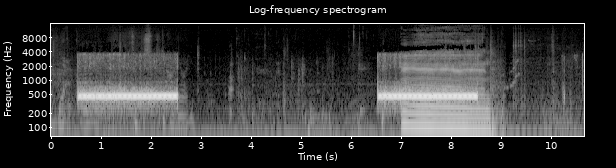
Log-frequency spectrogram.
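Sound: phone call ringing out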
